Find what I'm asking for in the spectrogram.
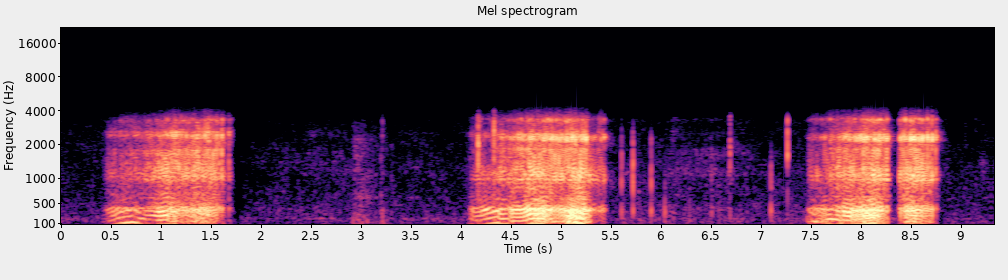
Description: he snores like hell which doesnt let me sleep,he s my room mate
